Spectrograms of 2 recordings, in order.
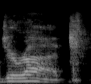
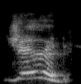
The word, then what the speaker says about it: Jared: tell you beau schambacher used to call him gerard who got my name wrong for so long got your name wrong for five years five years until he graduated then we got a big run by gerard bunch and i'm sitting there next to him and going it's jared it's jen he would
